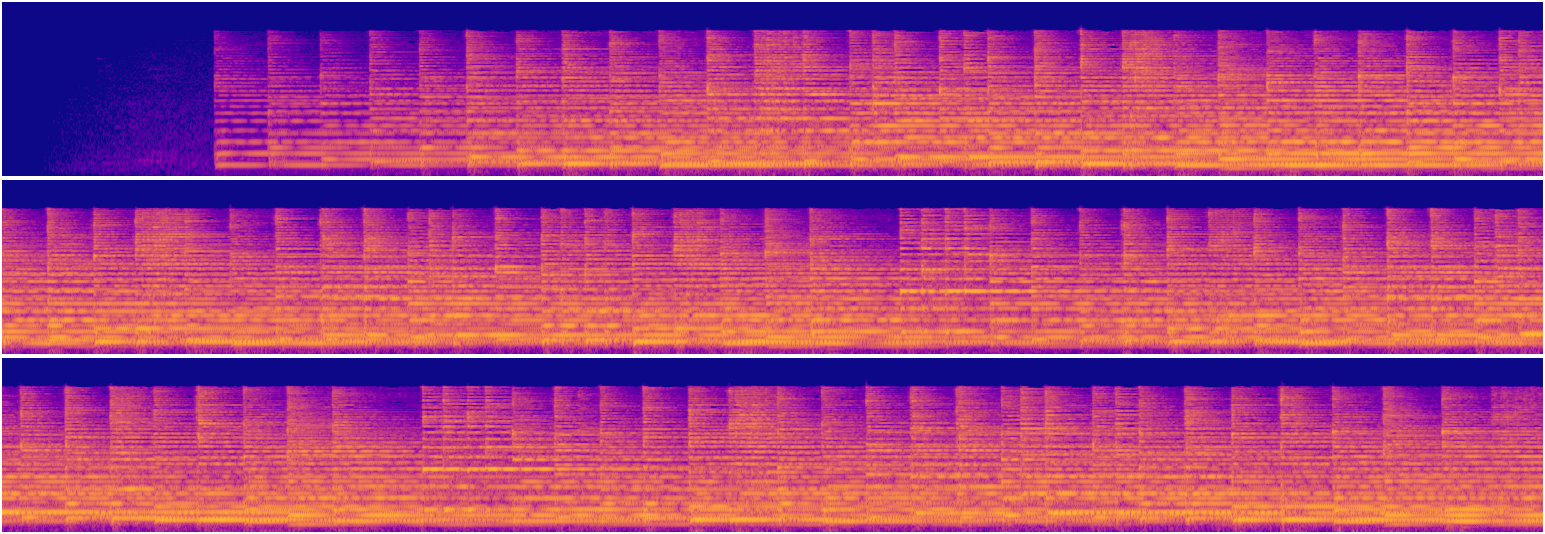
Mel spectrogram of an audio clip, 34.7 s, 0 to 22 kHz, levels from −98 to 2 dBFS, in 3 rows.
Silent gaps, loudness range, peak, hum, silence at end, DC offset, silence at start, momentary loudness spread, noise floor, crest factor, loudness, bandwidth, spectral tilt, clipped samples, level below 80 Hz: none; 3 LU; -4 dBFS; none; 0 s; under 0.1%; 1.6 s; 4 LU; -81 dBFS; 14 dB; -18 LUFS; 11.5 kHz; -1.5 dB/octave; under 0.1%; -64 dBFS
